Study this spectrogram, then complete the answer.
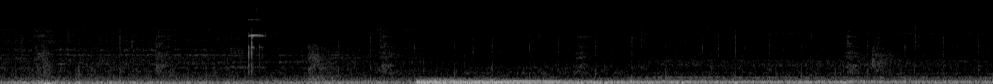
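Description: Footsteps tap slowly on a hard tiled floor.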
